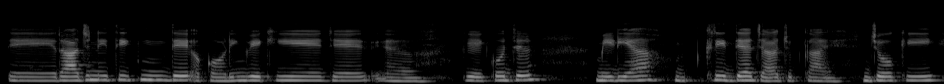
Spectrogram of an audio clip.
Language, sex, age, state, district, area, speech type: Punjabi, female, 30-45, Punjab, Tarn Taran, rural, spontaneous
